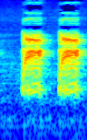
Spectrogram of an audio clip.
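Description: Two quick, bright electronic quacks from a Bump & Go toy duck, close and loud, one right after the other.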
